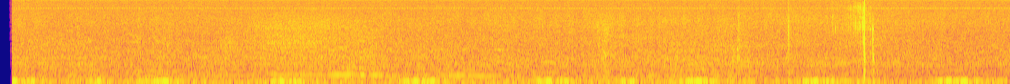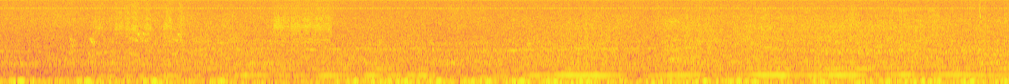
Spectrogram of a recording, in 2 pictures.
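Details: Bees at work, a low wavering buzz drifting up and down in pitch through most of the recording, fading in the middle then returning stronger, over steady low rumble with one sharp click near the midpoint.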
